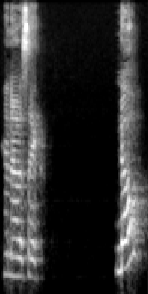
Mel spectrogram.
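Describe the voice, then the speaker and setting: A woman from Canada with a raspy, fairly deep voice, telling stories in a casual chat and acting out the lines she quotes. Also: measured pace, reverberant. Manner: animated, acts out quotes, laughs often. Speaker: podcast guest, singer and speaker.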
